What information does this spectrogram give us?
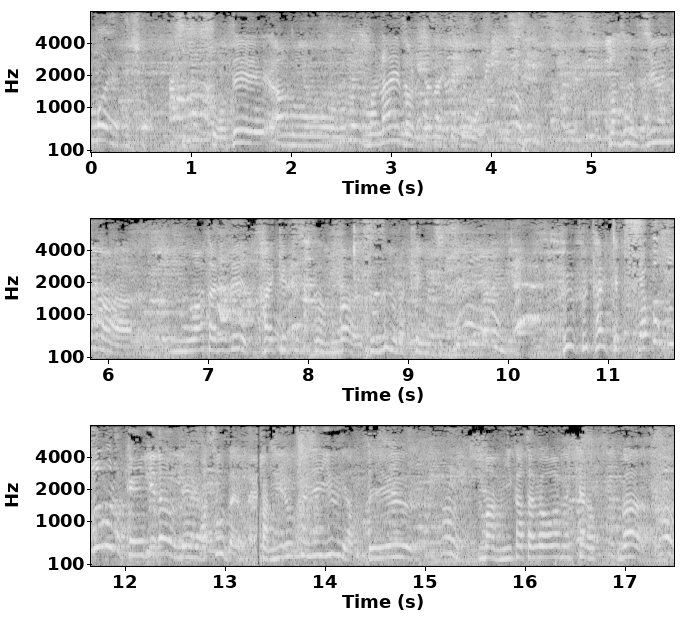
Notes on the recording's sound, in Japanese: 居酒屋収録なので大変周囲が騒がしいです。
